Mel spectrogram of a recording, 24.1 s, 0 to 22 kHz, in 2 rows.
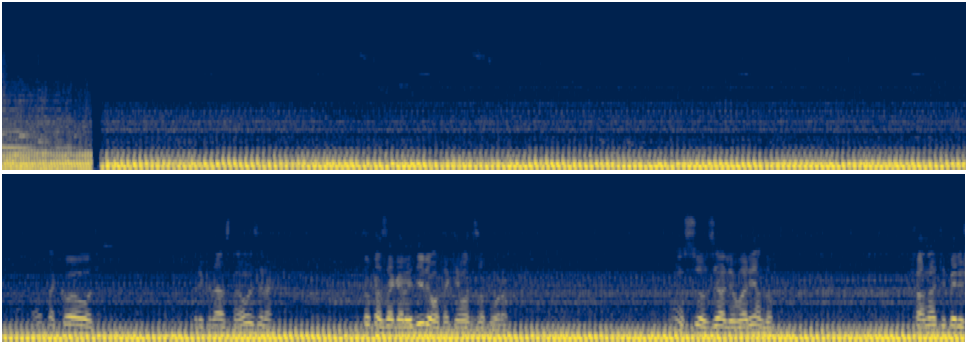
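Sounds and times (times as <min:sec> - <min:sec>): music: 0:00.0 - 0:01.2
dirt bike engine running: 0:00.0 - 0:24.0.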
